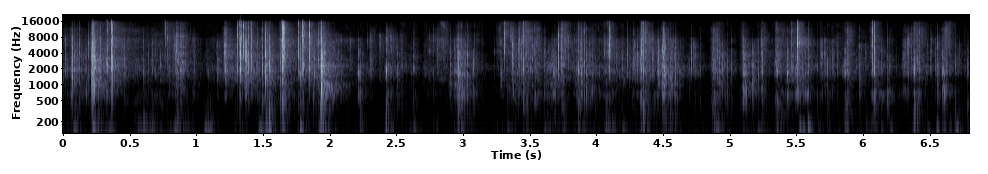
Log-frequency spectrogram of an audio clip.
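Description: Long painted nails tap and trace across the printed front of a flat, hollow Toffifee cardboard candy box held in both hands. The result is a rapid, irregular run of dry, bright clicks and papery scratching and crinkling, with very little low end.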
